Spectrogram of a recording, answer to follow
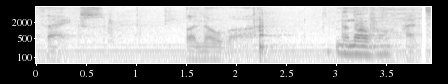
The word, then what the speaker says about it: Lenovo: advertising for bids to purchase up to 37 Lenovo computers, 5 docks, and 5 DVD players from Lenovo, if I pronounce that right.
